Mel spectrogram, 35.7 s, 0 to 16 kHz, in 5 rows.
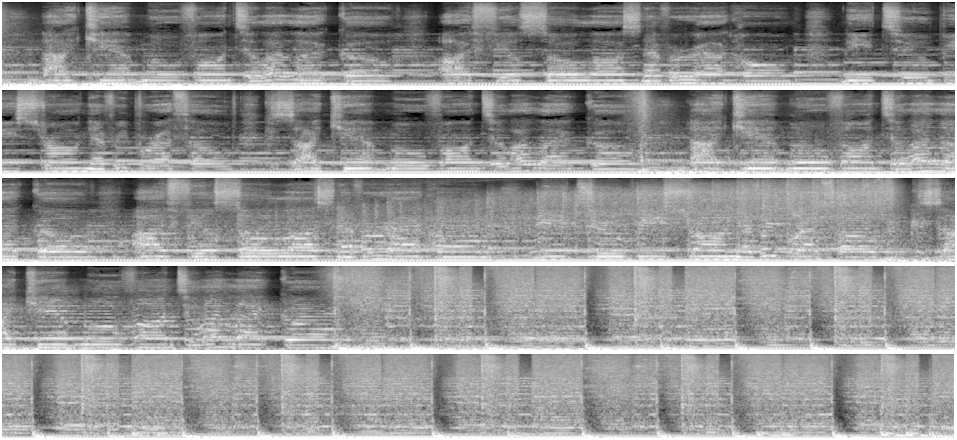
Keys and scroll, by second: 6.3 space, 7.7 Delete, 16.7 space, 24.0 e, 29.9 space.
